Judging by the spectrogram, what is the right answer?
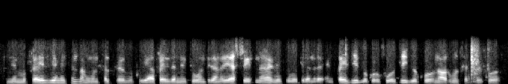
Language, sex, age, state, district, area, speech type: Kannada, male, 30-45, Karnataka, Vijayapura, rural, conversation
